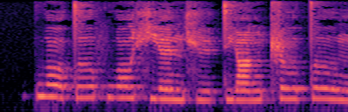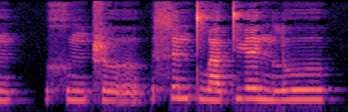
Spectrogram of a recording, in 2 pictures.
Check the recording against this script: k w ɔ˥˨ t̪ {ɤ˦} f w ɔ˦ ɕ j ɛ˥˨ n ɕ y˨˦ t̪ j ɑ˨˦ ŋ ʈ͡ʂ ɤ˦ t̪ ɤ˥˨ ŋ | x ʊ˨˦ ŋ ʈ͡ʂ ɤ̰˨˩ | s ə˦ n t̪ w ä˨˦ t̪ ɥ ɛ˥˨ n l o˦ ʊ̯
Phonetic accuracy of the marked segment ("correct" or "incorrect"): correct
